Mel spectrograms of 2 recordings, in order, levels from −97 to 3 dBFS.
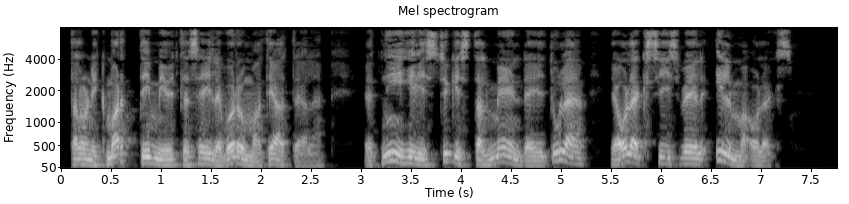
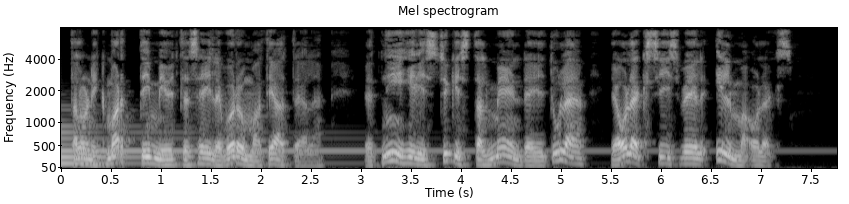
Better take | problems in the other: first | background sound (Electric guitar / Bass guitar); 14 dB below the speech

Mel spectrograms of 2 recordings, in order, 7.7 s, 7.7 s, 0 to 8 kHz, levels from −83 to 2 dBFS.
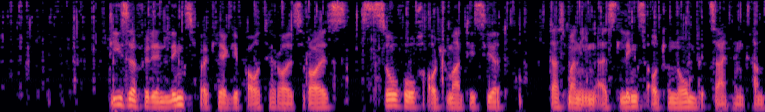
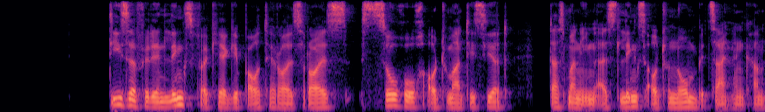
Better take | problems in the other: second | noise reduction (classical method spectral subtraction)

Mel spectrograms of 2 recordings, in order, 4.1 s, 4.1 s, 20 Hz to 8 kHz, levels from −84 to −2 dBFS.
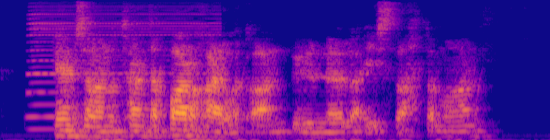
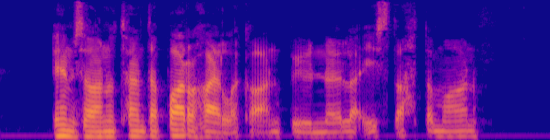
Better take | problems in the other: second | background sound (Accordion); 15 dB below the speech // room echo; dies away in 0.3 s

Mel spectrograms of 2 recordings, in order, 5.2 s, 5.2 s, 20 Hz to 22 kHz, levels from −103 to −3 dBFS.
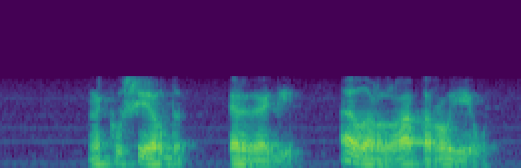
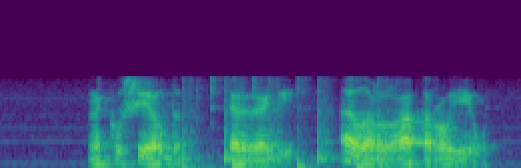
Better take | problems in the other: first | background sound (Drum kit); 12 dB below the speech

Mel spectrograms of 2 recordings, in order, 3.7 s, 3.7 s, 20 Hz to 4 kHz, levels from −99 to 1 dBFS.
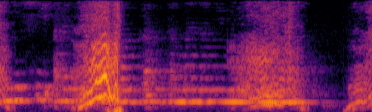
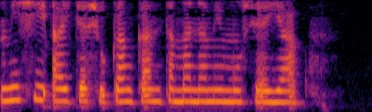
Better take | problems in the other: second | background sound (Zipper (clothing)); 5 dB above the speech // room echo; dies away in 0.9 s

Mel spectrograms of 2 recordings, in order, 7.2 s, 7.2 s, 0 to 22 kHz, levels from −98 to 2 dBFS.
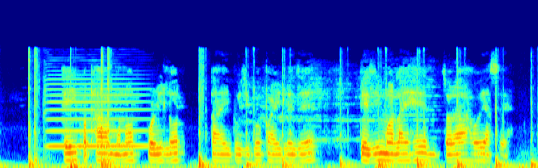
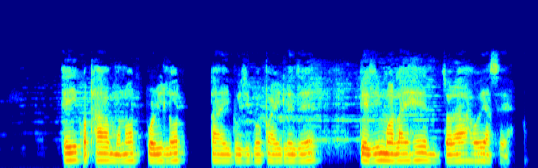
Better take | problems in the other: second | background sound (Computer keyboard + Bowed string instrument); 4 dB below the speech

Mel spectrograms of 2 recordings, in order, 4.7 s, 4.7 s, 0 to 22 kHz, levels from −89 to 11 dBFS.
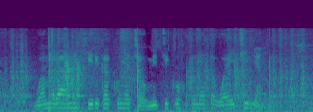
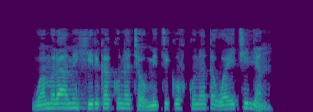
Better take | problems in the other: second | background sound (Writing); 3 dB below the speech

